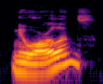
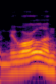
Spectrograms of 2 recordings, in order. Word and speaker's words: New Orleans: New Orleans. Okay, I was wondering how you pronounce it differently than.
